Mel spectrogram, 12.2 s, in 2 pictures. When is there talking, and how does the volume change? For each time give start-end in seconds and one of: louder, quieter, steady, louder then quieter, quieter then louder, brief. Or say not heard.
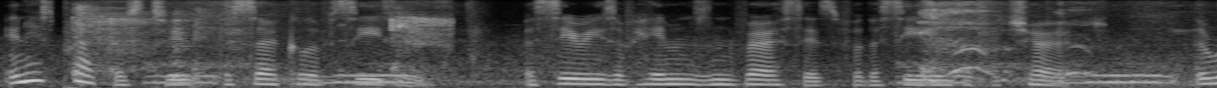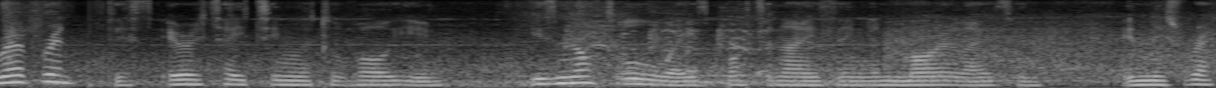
0.0-12.1 steady.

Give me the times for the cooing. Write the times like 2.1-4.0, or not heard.
0.7-2.4, 4.5-6.5, 8.6-10.4.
